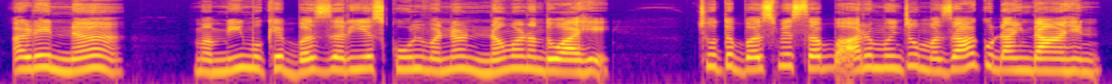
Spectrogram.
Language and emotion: Sindhi, fearful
